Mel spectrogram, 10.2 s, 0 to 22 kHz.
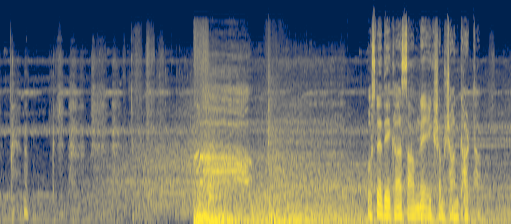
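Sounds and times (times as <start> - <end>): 
faint insect-like chirps: 0.0 - 4.5, 5.4 - 10.2
man screaming: 3.9 - 5.1
rumbling noise: 3.9 - 10.2
speech: 7.4 - 9.7.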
